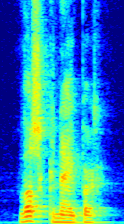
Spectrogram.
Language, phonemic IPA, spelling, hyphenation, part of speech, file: Dutch, /ˈʋɑsˌknɛi̯.pər/, wasknijper, was‧knij‧per, noun, Nl-wasknijper.ogg
- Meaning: a clothespin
